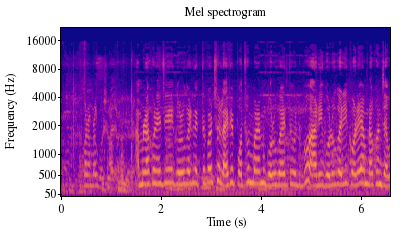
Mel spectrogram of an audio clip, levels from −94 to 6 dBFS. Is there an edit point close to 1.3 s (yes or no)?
yes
